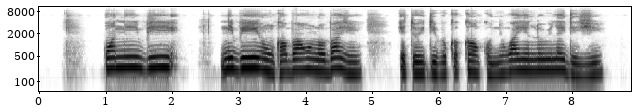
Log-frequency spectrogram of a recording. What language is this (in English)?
Yoruba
